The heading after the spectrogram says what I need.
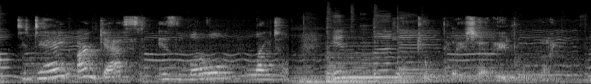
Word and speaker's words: Lytle: heritage of truth today our guest is Lowell lytle is that how you pronounce it that's it yes okay you have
